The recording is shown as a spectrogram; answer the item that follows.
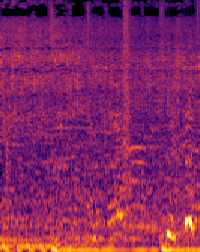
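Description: Lamb chops frying in butter and oil in a skillet, a steady sizzling hiss. Voices and laughter break in near the end.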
